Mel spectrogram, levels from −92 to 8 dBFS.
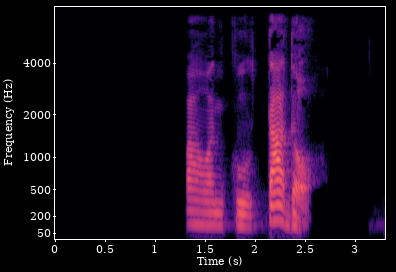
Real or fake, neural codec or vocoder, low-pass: real; none; 7.2 kHz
